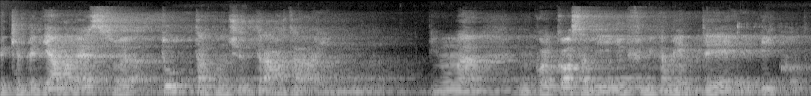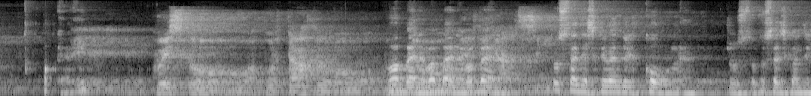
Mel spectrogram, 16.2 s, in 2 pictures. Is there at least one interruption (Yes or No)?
Yes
